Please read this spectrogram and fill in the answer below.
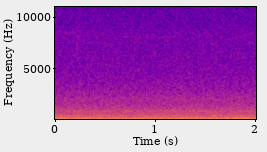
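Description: A steady low hum with an even background hiss, and no other sound.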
